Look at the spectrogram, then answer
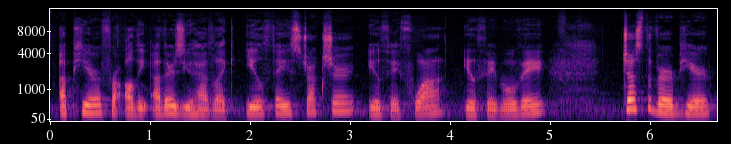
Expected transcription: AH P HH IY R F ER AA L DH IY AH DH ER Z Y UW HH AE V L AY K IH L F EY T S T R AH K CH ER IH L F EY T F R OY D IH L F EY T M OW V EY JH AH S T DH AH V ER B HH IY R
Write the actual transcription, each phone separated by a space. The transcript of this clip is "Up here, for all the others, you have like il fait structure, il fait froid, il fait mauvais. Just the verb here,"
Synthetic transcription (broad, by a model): AH P HH IY R F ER AA L DH IY AH DH ER Z Y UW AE V L AY K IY L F EY S T R AH K CH ER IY L F EY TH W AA IY L F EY M OW V EY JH AH S T DH AH V ER B HH IY R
